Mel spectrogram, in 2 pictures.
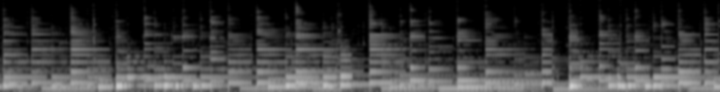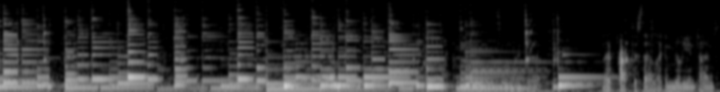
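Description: Solo ukulele played in a quick run of plucked melody notes over chords, the notes ringing clearly. The playing thins out and gets quieter near the end.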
